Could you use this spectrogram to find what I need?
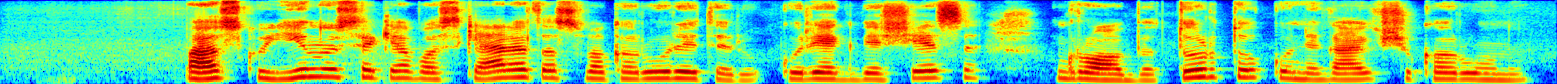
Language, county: Lithuanian, Telšiai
